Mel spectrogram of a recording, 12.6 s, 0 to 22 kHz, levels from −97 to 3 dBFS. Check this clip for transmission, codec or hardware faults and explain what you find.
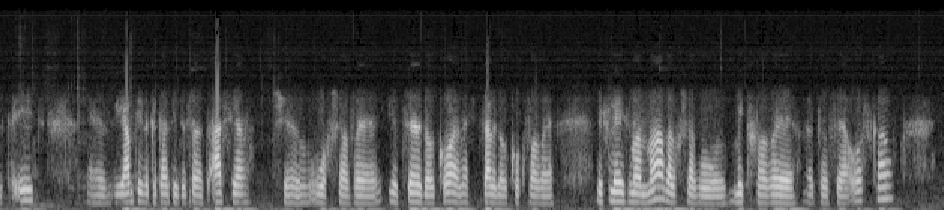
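No transmission, codec or hardware faults were found.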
